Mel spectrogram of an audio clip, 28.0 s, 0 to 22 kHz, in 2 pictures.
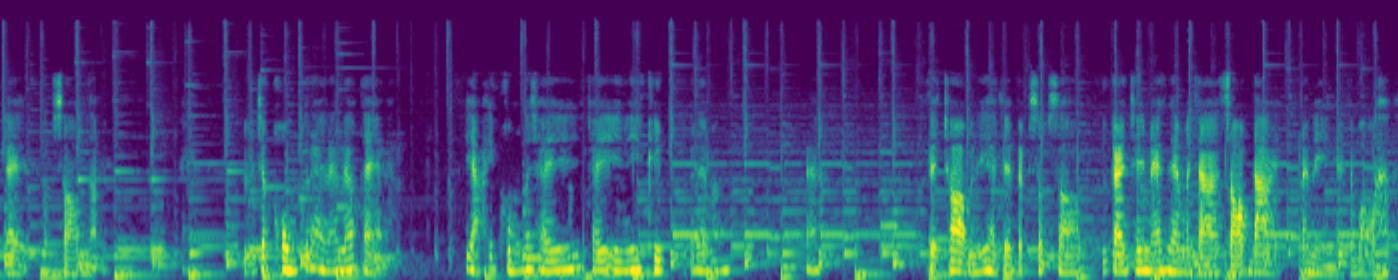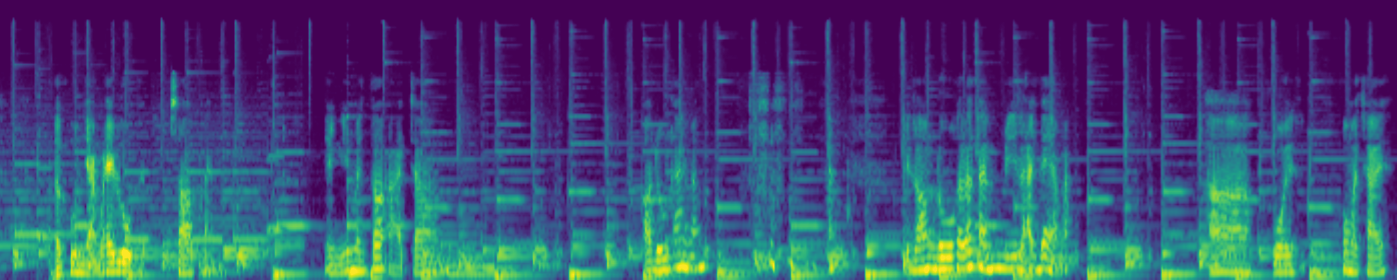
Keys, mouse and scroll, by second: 1.3 ctrl+middle click, 2.2 ctrl+middle click, 4.5 middle click, 5.4-8.0 ctrl+middle drag, 17.5-19.4 ctrl+middle drag, 17.5-18.5 ctrl+scroll down 2, 18.5-19.0 ctrl+scroll up 2, 19.0-19.4 ctrl+scroll down 2, 20.0 click, 24.2 middle click, 24.8 ctrl+scroll down 1, 25.7 click, 26.8-27.9 drag.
